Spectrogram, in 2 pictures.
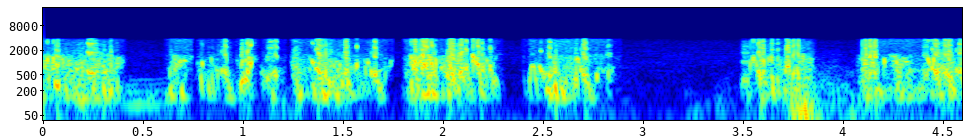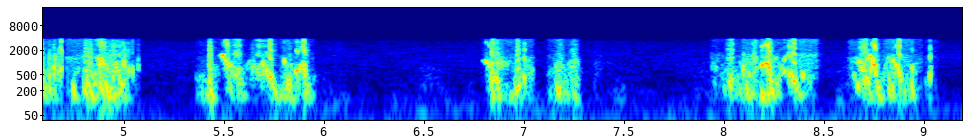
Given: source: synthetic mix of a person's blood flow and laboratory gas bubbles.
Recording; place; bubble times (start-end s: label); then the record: Doppler ultrasound of blood flow; subclavian vein
0.00-0.41 s: bubbles
0.60-1.75 s: bubbles
1.79-2.31 s: bubbles
2.40-2.89 s: bubbles
3.48-3.88 s: bubbles
4.06-5.08 s: bubbles
5.35-5.96 s: bubbles
6.79-7.05 s: bubbles
7.11-7.29 s: bubbles
7.93-8.48 s: bubbles
8.62-9.07 s: bubbles
From the record:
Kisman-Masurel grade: 333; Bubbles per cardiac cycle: rolling drumbeat, 9 or more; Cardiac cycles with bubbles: 50 to 99%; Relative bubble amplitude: loud (0.450 to 0.775); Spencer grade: 3 (all of the cardiac periods contain showers or single bubble signals, but not dominating or overriding the cardiac motion signals); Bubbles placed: anywhere in the cardiac cycle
